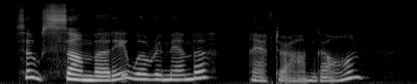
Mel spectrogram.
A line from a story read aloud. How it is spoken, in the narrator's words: said Eileen, her voice now more wistful than defiant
